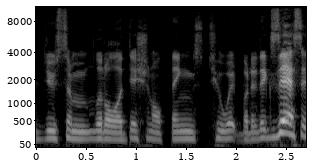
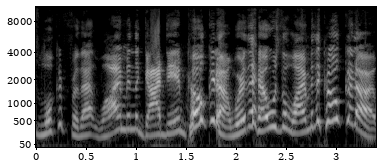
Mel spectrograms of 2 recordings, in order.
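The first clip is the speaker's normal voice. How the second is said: exasperated; 10 semitones higher, 9 dB louder than usual. Real, not acted. Exasperated complaint.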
